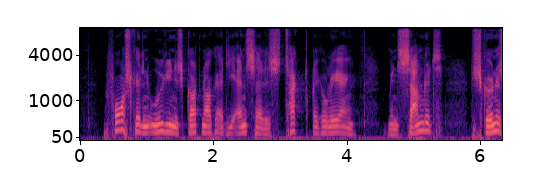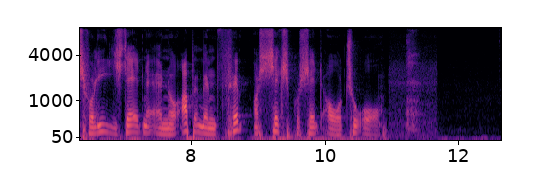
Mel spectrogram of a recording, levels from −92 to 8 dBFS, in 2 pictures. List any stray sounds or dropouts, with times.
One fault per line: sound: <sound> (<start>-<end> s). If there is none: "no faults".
sound: cough (11.2-11.5 s)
